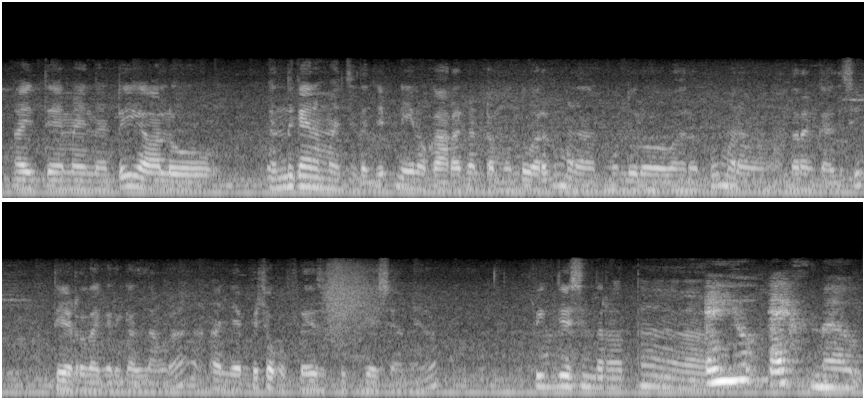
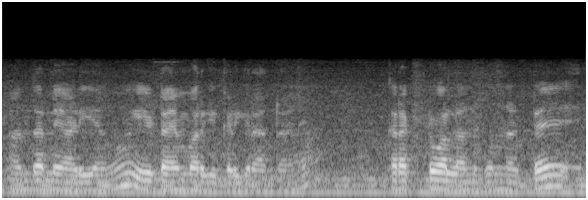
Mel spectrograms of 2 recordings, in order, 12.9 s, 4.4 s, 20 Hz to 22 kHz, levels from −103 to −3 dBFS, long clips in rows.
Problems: background sounds at intervals, background conversations at intervals, low volume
